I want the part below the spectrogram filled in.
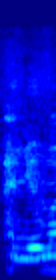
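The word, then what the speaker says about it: πνεῦμα: Pneuma, you're pronouncing that P and that nu.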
